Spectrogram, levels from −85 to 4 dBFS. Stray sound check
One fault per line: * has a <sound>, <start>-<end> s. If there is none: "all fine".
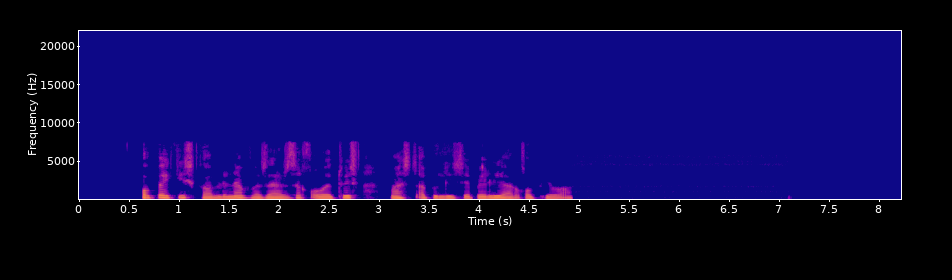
all fine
